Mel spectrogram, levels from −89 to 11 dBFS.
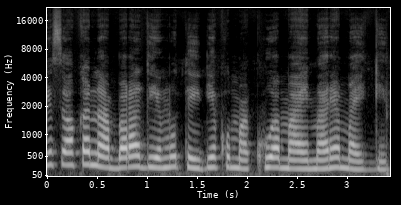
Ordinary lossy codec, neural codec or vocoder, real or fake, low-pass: none; codec, 44.1 kHz, 3.4 kbps, Pupu-Codec; fake; none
